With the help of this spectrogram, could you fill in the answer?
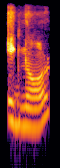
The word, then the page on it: ignore: Indian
